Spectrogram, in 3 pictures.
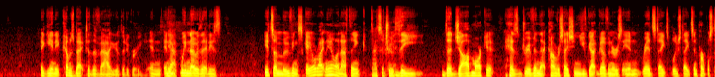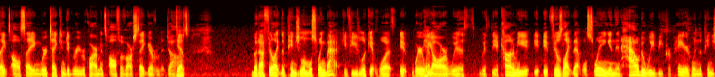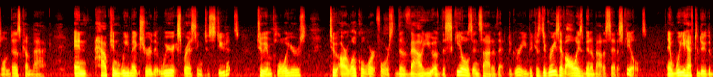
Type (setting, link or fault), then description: setting, busy venue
